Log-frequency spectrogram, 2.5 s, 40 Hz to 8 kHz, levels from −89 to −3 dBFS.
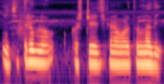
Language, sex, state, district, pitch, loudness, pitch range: Telugu, male, Telangana, Mahabubabad, 150 Hz, -17 LUFS, 145-165 Hz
